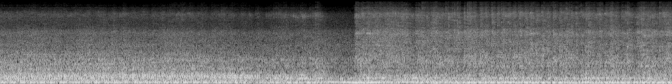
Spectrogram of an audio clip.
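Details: V8 in an S15 on its first start, before exhaust is built: deep even rumble with a brief throttle blip midway, no misses or knocks; normal running.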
